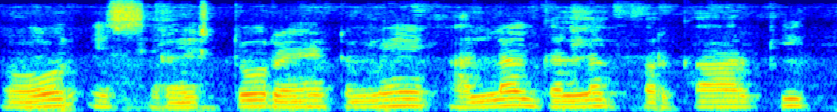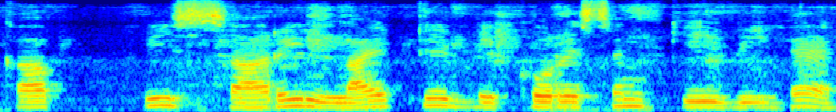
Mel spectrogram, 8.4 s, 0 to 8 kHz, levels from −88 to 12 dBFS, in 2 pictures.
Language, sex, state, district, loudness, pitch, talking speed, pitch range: Hindi, male, Rajasthan, Bikaner, -18 LUFS, 150 Hz, 105 wpm, 140-170 Hz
